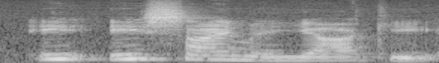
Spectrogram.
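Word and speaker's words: Issey Miyake: York I think it's isai May mayaki isai mayaki I think is how you pronounce the one that really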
